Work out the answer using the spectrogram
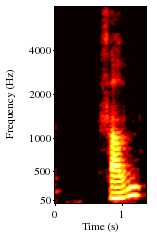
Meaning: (noun) an embrace; outstretched arms (grip formed in space between the chest and more or less outstretched arms)
- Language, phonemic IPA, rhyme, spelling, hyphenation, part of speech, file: Norwegian Bokmål, /faʋn/, -aʋn, favn, favn, noun / verb, Nb-favn.ogg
